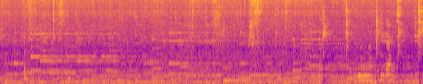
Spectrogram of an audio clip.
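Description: Food stirred in a frying pan with hot oil, a steady close sizzle and frying crackle running throughout, with occasional spoon scrapes and clinks against the pan and faint background tones.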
